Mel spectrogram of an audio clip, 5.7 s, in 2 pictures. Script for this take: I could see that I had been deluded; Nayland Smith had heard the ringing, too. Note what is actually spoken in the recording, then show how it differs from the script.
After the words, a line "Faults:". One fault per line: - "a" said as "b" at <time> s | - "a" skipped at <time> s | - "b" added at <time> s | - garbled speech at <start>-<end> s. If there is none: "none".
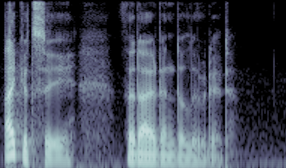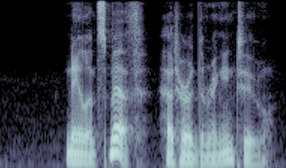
I could see that I had been deluded; Nayland Smith had heard the ringing, too.
Faults:
none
